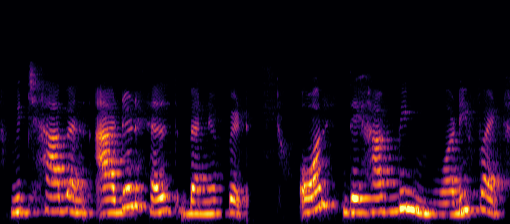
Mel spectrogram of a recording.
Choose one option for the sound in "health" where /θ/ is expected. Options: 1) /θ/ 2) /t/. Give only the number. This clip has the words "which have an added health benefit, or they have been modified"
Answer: 2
